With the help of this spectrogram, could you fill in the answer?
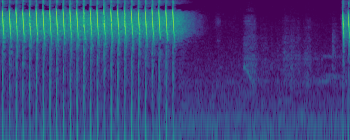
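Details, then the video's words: Bar-winged prinia song used as a training recording for cage birds: a fast, even burst of high, sharp notes, about ten per second, lasting two seconds, then near silence before another burst starts at the end. "Masteran Suara Burung Ciblek Kristal"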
